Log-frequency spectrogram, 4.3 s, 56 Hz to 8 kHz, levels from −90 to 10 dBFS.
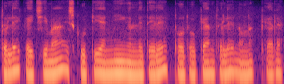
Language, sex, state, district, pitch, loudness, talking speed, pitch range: Wancho, male, Arunachal Pradesh, Longding, 105 Hz, -15 LUFS, 170 wpm, 100-115 Hz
